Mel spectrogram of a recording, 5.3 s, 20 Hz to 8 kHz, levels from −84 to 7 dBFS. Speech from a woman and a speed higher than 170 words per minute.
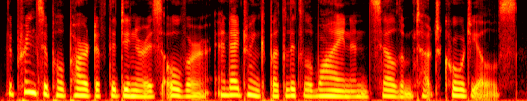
Yes: female; fast, 205 wpm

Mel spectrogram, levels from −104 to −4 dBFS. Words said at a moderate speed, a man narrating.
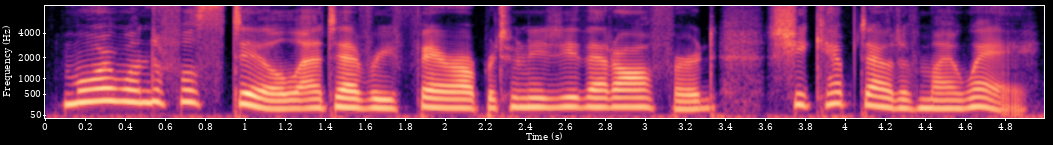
No: average, 180 wpm; female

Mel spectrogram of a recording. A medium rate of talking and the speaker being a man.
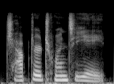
No: average, 160 wpm; female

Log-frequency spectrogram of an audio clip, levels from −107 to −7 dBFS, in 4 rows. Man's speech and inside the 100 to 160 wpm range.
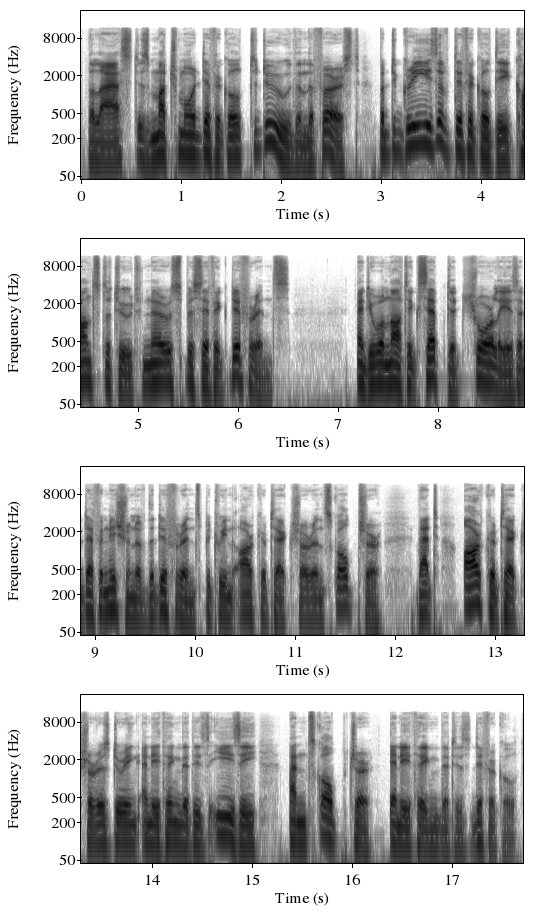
No: male; average, 170 wpm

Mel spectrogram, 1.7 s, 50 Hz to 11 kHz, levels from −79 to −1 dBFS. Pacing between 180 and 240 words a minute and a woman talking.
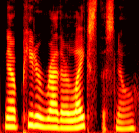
Yes: fast, 205 wpm; female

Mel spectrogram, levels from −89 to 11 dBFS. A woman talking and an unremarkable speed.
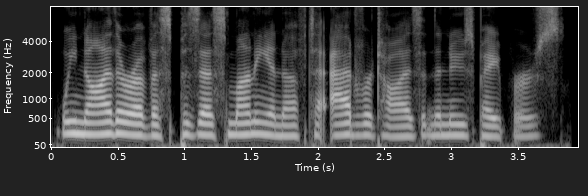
Yes: female; average, 180 wpm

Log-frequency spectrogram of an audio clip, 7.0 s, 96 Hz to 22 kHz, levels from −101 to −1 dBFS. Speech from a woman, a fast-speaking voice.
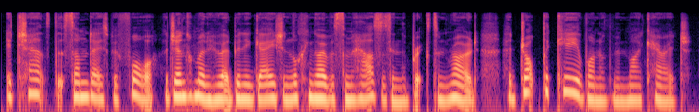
Yes: female; fast, 275 wpm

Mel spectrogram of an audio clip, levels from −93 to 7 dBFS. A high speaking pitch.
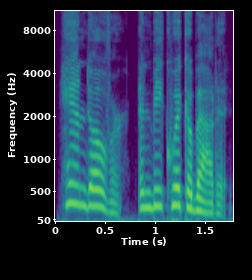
Yes: high, 225 Hz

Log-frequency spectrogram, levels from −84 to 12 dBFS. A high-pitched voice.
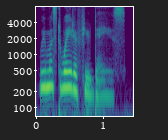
Yes: high, 205 Hz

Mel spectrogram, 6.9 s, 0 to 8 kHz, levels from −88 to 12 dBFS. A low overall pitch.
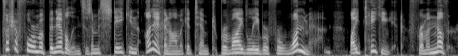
No: high, 190 Hz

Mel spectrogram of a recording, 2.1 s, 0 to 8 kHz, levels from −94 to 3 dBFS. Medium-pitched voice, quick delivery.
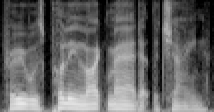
No: low, 105 Hz; fast, 225 wpm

